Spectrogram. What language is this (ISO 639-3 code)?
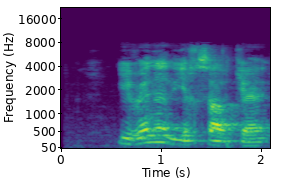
kab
